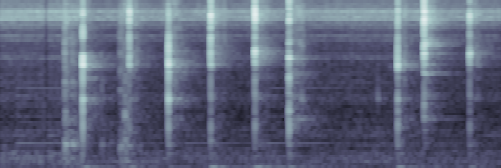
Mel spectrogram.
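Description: Garlic and meat are stir-fried in an earthenware pot with a spoonful of sesame or perilla oil; a utensil taps and scrapes the pot about a dozen times in an even rhythm over a quiet background.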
